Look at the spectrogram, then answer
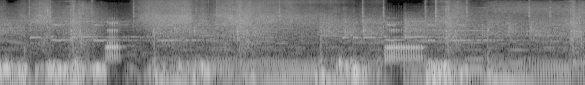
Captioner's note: grunt call croaking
